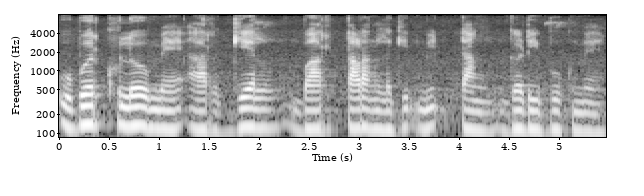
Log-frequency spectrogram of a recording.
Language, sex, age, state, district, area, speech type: Santali, male, 18-30, Jharkhand, East Singhbhum, rural, read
